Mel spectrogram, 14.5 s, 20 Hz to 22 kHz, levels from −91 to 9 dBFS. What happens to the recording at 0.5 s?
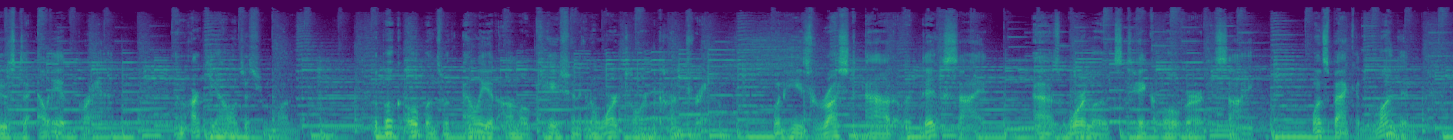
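Frames out of order occur from 0.47 to 0.53 s. Two adjacent blocks of roughly 23 ms each were swapped before decoding, so that short stretch plays its halves in reversed order. It comes across as a brief garbled flutter, and no time is lost.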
